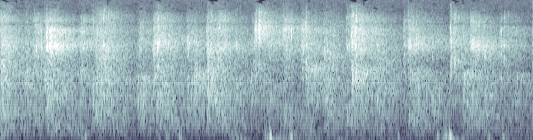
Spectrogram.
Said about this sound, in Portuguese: Você pode dar uma salva de palmas para o Senhor nessa noite?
